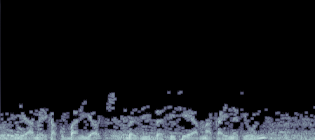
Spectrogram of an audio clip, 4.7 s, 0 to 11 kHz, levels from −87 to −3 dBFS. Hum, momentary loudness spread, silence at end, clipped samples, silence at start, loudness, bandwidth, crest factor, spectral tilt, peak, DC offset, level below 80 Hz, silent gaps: none; 5 LU; 0 s; under 0.1%; 0 s; -27 LUFS; 4 kHz; 18 dB; -12 dB/octave; -8 dBFS; under 0.1%; -40 dBFS; none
